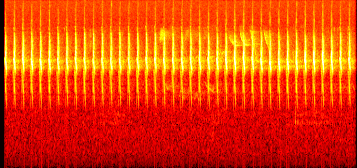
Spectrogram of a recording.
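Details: Mouse-colored tapaculo (Scytalopus speluncae) giving a long, fast, steady train of sharp, high notes, about five or six a second, even in pitch; faint calls of other birds behind.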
